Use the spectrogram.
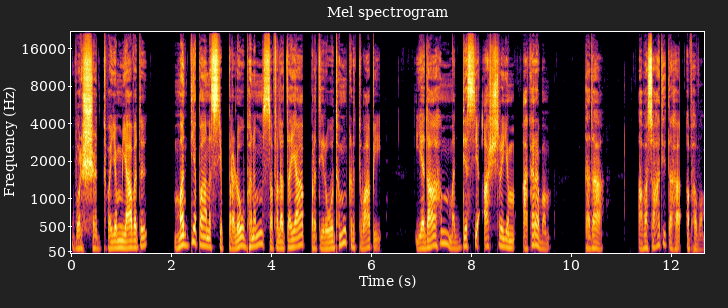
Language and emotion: Sanskrit, sad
